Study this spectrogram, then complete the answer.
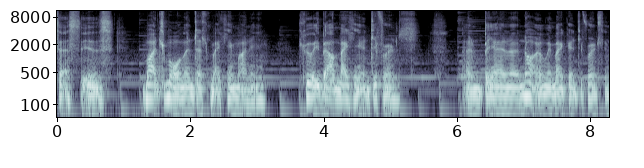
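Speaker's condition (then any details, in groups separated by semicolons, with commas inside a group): Cerebral palsy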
